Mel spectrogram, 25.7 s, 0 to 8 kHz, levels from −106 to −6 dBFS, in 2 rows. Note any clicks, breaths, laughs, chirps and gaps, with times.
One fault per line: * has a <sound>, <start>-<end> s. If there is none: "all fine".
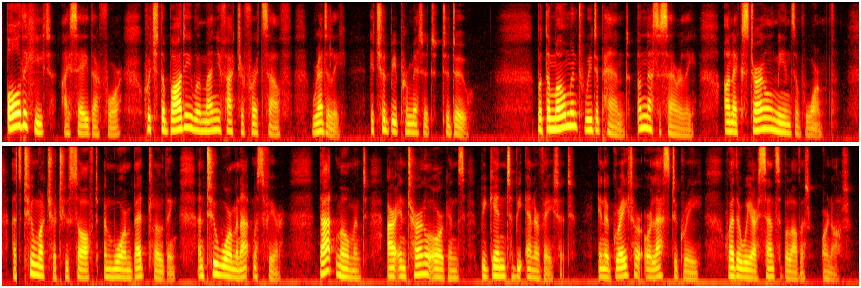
* has a dropout, 13.1-13.1 s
